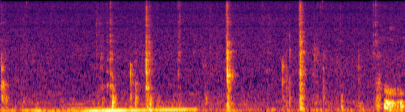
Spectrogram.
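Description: A dog gnawing on a bone: sparse, sharp clicks of teeth on bone, roughly one a second. A low rumble runs under the first three seconds.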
